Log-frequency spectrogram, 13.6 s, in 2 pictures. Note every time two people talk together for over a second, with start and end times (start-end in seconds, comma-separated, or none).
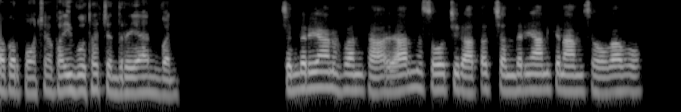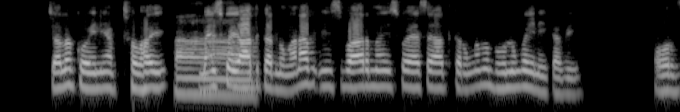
none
